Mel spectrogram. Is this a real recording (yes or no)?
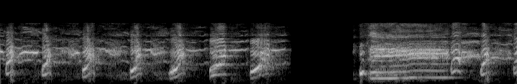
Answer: yes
